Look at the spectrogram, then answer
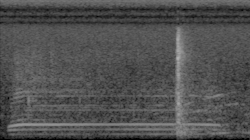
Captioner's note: boat horn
